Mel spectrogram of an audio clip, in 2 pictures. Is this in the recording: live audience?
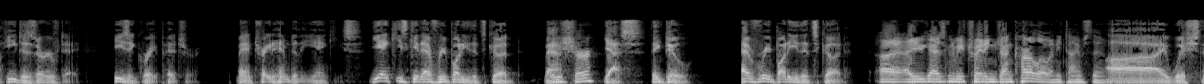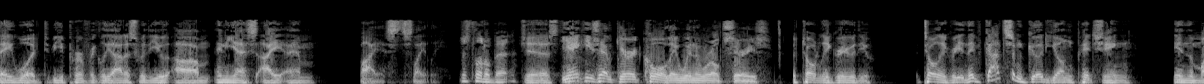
no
